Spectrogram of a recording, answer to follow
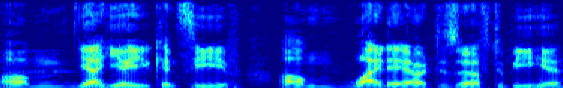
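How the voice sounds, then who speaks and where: A man with a German accent talks at a moderate pace. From Germany. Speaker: wheelchair rugby player and expert commentator. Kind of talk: live commentary. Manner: hesitant, many fillers.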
